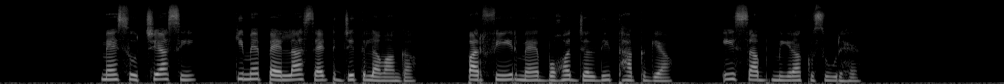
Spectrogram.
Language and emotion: Punjabi, sad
